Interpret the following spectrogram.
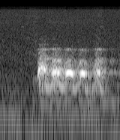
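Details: Village dog on a winter night, waiting for its owner and barking for no visible reason: one drawn-out, wavering bark lasting about a second, with a low hum behind it.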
